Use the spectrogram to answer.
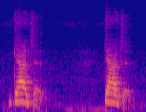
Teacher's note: we stressed the first syllable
